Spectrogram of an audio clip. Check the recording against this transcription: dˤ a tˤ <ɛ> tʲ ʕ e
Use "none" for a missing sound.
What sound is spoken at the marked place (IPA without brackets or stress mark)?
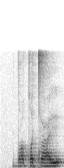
e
